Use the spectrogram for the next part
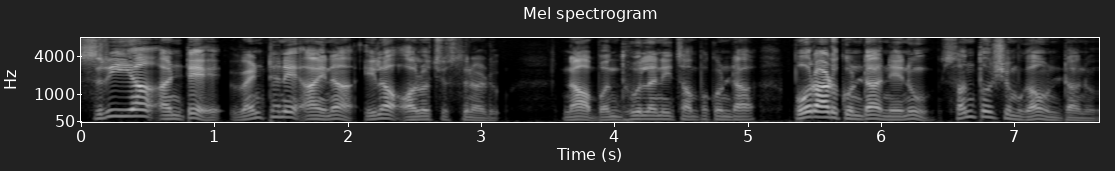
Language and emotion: Telugu, neutral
